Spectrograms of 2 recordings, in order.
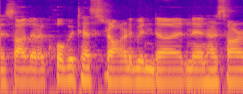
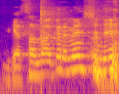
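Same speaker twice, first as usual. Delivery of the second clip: higher, louder, half-laughed confession; laughing sheepishly; 9 semitones higher, 7 dB louder than usual. Retold or imitated. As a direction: giggle through the sheepish aside. Sheepish retold thought, laughing.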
